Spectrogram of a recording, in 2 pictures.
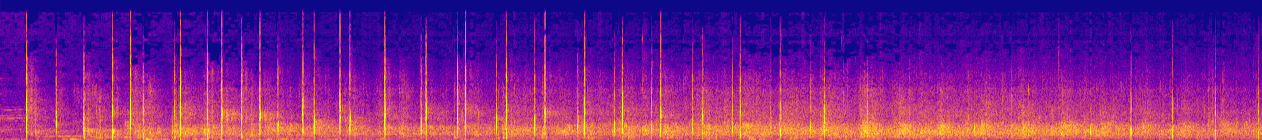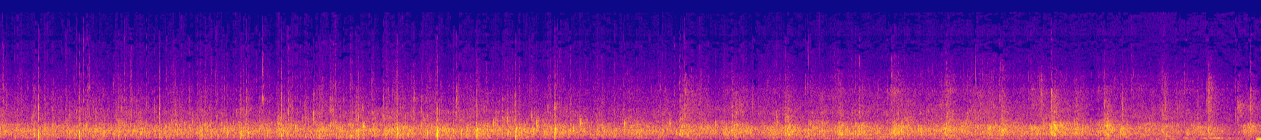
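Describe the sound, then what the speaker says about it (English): An audience at a Berkeley-Columbia Executive MBA commencement ceremony applauds the graduates, sustained dense clapping that starts with sharp individual claps and settles into a steady, loud wash lasting the whole stretch. "stand and applaud our graduates."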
